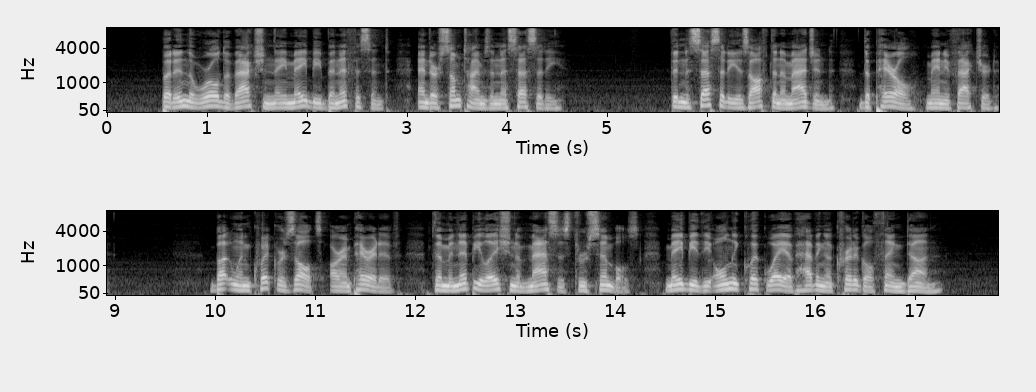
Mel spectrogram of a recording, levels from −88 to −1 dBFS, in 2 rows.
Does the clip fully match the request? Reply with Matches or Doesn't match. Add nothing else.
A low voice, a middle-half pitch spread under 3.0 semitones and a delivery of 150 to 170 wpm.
Doesn't match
